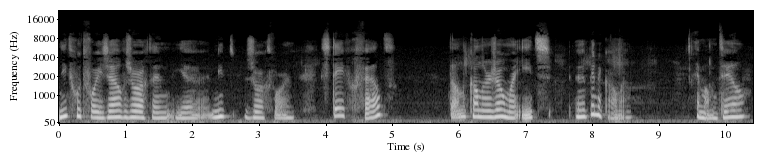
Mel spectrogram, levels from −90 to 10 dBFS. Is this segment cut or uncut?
uncut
